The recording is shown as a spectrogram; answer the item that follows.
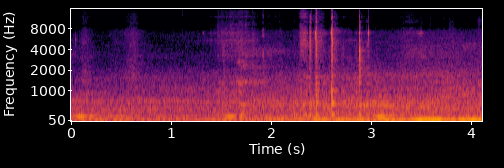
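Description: A hot soldering iron's tip is pressed against a plastic sticker on a metal power-supply case to burn holes in it. A few light clicks come a little past halfway, over a low handling rumble that grows toward the end.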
